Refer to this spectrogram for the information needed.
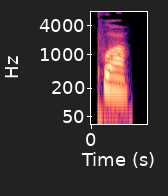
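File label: "pois", French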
